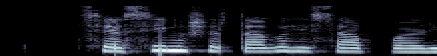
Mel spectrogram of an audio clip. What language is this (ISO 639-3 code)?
pus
